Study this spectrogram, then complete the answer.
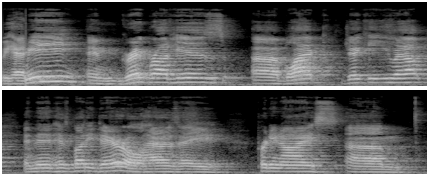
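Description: A man at a very slow pace with ordinary pitch variation, amid audible room echo. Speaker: off-road channel host. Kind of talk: casual vlog chat. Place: garage. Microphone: phone near.

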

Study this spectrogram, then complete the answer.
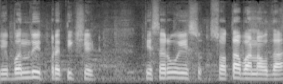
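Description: A man speaks in a raised, projected voice with a high pitch and monotone, flat intonation. Noticeable background noise runs underneath. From Yeola, Nashik district, Maharashtra. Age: 20s. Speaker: restaurant co-owner. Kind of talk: interview.

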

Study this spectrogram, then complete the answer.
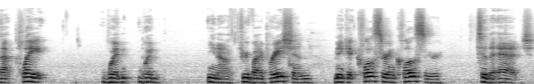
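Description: A man with an American accent talks at a moderate pace in a fairly high, somewhat breathy voice with fairly even intonation. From Virginia, US. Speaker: marketing executive; interviewee. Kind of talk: interview. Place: office.

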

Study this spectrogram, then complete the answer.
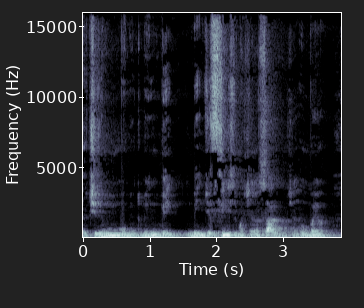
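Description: A man's somewhat breathy, dark, mellow tone at a fairly quick pace, with audible room echo. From Porto Alegre, southern Brazil. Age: 40s. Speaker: musician, ghost-tour guide. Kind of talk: interview.

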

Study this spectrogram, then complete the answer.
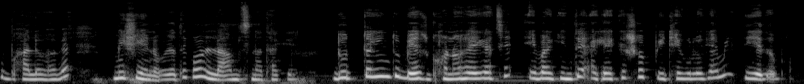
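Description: Dry and close with no echo, a woman's high-pitched voice carries a dark, mellow tone. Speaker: cooking channel host. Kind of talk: cooking tutorial.

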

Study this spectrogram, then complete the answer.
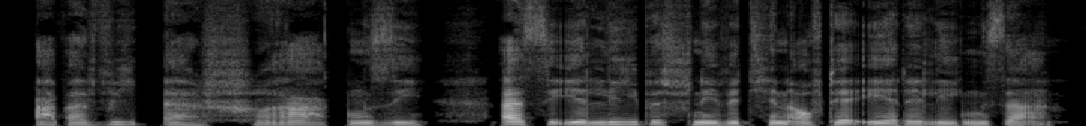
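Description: In a normal speaking voice, a woman with a fairly low pitch talks at a moderate pace, with a dry, close sound and no echo. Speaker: fairy tale narrator. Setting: home recording, rain outside. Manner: calm, soothing, storytelling pace with character voices.

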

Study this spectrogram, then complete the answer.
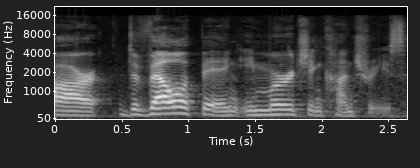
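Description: The woman speaking has a very deep, low pitch. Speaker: population health researcher, academic director. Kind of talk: conference presentation. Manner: frequent filler ums. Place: hall.

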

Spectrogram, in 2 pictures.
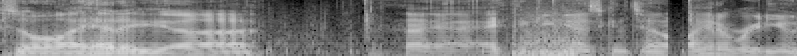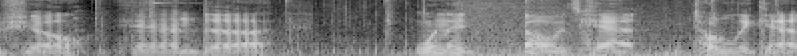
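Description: A man's very deep, low-pitched voice with long, frequent pauses over noticeable background noise. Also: ordinary pitch variation, moderate pace. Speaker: online gamer. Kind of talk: casual gaming chat.

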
